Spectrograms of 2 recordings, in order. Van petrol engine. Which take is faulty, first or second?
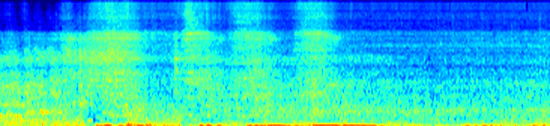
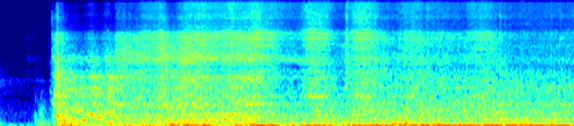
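second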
